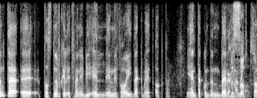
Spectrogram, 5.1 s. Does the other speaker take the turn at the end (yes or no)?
no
